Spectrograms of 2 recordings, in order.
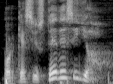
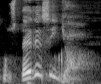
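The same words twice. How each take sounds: First: Said in the usual way. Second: Ustedes y yo with y lifted high; stress on y. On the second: Shown as a demonstration. Preacher repeats ustedes y yo, leaning on y. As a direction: lean on the word y, set apart. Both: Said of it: "digo así".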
